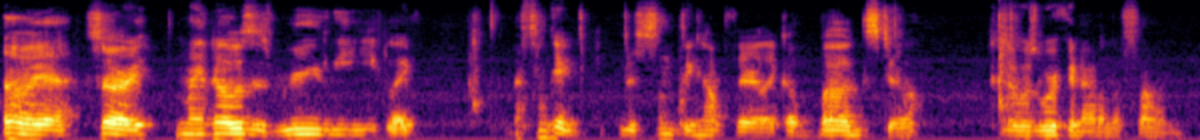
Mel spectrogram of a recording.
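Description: A man casually commentating his own gameplay for viewers, joking at his own expense, swearing, whispering when tense and jumping into a squeaky high voice to taunt other players. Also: flat delivery, moderate pace, a little hiss or hum. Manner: jokey, self-mocking, swears, talks to viewers. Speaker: gaming video host.

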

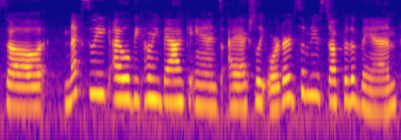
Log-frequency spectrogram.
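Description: A woman's voice: a little high, animated, measured pace, bright, forceful tone, a little hiss or hum. A young woman chatting casually to camera as a vlogger, filming on her phone held at arm's length. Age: young adult. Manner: chatty, friendly, loose with fillers. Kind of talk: casual vlog talk to camera. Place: outdoors on a windy summit, then indoors.

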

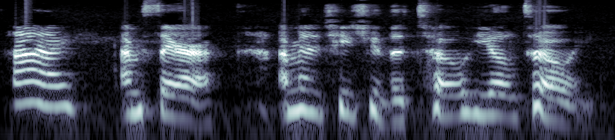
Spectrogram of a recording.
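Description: A woman's voice: a little high, animated, moderate pace, pushed and bright, husky. A woman teaching a tap step, chanting the steps from a distance. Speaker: dance instructor. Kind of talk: dance tutorial.

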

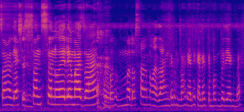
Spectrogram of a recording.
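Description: A woman's voice: a little high, steady tone, brisk, a little hiss or hum. Chatty, laughing woman vlogger. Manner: chatty, laughing, playfully complaining. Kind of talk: casual vlog chat.

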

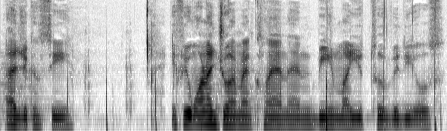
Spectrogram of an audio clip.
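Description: A man giving casual gameplay commentary as a channel host. He talks in a halting, rambling way with many fillers and restarts, and cheers loudly at the game. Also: fairly high pitch, fairly even intonation. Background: game music.

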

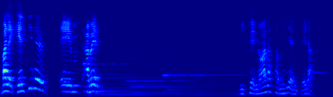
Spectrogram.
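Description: A young man with a Spain Spanish accent doing excitable let's-play commentary as a gaming YouTuber, often breaking into shouted exclamations. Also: high-pitched, unhurried, faint music behind.

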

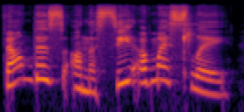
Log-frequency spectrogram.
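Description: A woman's voice: very high voice, sing-song, unhurried, pitched above the performer's own voice, exaggerated voice. A woman reading the lines of a jolly, kindly old Santa in a children's storybook, in a cheerful, friendly way. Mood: warm.

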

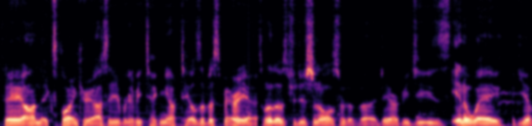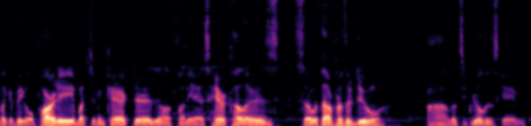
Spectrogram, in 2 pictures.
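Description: A man's voice: lowish voice, quick pace, soft background music. A man giving comedic commentary while playing a game, sarcastic and profane.

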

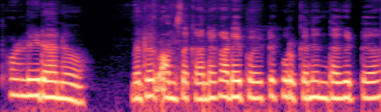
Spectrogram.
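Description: A woman chatting gently with a small child at home, coaxing and reassuring in a calm, patient way. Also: on the high side, fast talker. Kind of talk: casual chat with a small child.

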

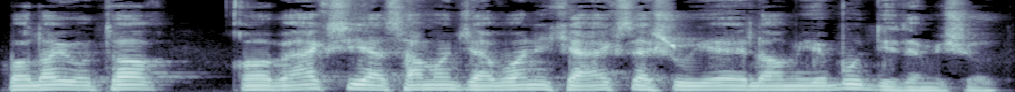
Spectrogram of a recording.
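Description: A male audiobook narrator telling a literary story in a calm, measured way. His voice sits at an ordinary middle pitch for a man, and his pacing stays steady and unhurried. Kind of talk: scripted narration.

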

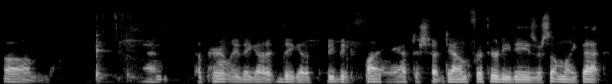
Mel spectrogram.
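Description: A man's voice: medium pitch, little pitch movement, a little fast, dark tone, a little hiss or hum. A man co-hosting a casual beer chat, speaking in an easygoing way with some hesitations.

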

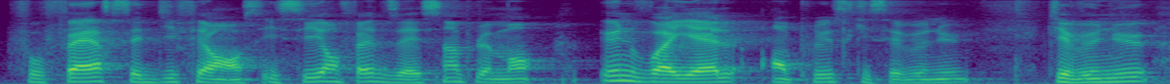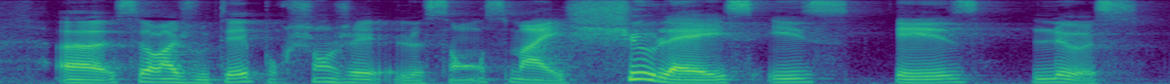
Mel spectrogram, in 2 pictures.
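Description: Chatty French teacher explaining English. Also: male voice, medium pitch, moderate pace. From French-speaking. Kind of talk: online language lesson.

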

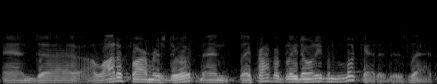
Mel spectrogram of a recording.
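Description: A man's voice: fairly low pitch, sing-song, fairly quick. A young man hosting a TV panel, asking long, hesitant questions at a studio desk microphone, with old film sound. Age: young adult. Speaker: host. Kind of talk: TV panel discussion. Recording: dull 1960s TV film sound.

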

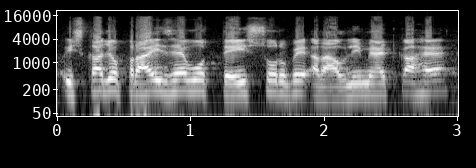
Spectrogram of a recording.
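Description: Guy selling stuff, fairly high voice, patient salesman tone, keeps saying sir. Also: fairly quick. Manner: patient, salesman-like, repeatedly opens with "sir, look". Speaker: cow mat dealer. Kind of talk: product explanation in an interview.

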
